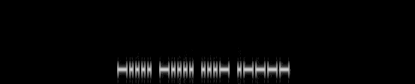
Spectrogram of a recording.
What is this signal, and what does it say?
Morse code, heard as a keyed tone, about 38 wpm, 700 Hz. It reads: 66V1
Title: Four Challenging Letter-Number Combinations 40wpm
